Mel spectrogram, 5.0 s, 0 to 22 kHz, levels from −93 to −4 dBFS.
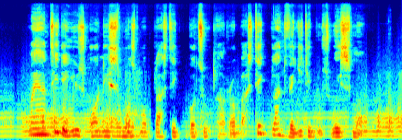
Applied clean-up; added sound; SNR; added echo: none; Buzz; 8 dB; none.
